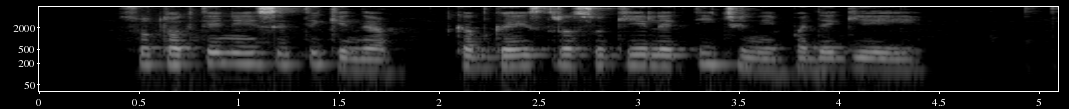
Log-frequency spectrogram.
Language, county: Lithuanian, Šiauliai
